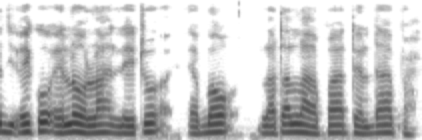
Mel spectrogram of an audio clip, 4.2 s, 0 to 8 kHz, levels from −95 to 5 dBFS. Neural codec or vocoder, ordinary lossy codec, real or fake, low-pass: codec, 16 kHz, 4 kbps, X-Codec, WavLM features, trained on Multilingual LibriSpeech; none; fake; none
